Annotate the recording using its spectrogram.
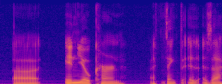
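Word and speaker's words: Inyokern: Yankee kilo n you in yo Kern kind of like in your face but in your Kern it's not too far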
